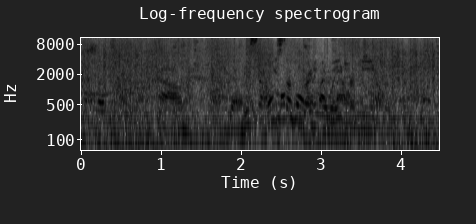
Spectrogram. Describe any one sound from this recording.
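Zombies growl and snarl nearby.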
